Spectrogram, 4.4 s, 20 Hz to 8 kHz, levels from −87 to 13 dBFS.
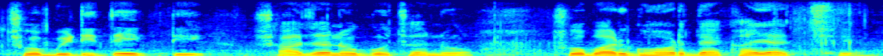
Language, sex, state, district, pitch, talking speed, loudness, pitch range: Bengali, male, West Bengal, Alipurduar, 175 Hz, 110 wpm, -16 LUFS, 170-185 Hz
